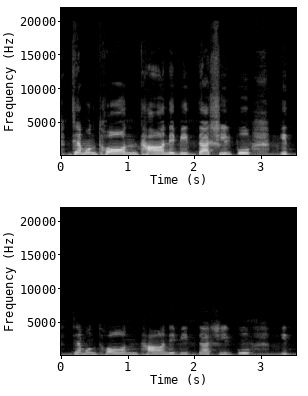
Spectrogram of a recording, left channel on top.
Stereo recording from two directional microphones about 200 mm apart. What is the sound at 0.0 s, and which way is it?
Speech, 35° left (ahead or behind).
